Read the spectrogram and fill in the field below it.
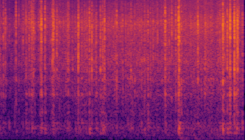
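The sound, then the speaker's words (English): Steady, cold rain falls outdoors on a November day, a dense patter of drops striking a surface with scattered louder splashes, continuous for the whole stretch, with no voices. “The first time I visited Patrick Matheny, it was a cold, rainy day last November.”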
